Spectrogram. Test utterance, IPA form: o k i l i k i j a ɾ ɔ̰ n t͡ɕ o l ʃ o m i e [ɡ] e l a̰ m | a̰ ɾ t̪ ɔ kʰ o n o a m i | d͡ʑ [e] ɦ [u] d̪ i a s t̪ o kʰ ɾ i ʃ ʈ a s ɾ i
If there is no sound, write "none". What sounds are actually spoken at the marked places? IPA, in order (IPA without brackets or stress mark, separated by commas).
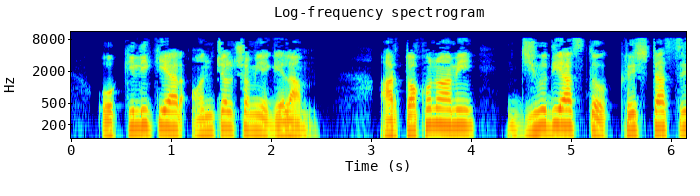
ɡ, i, u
